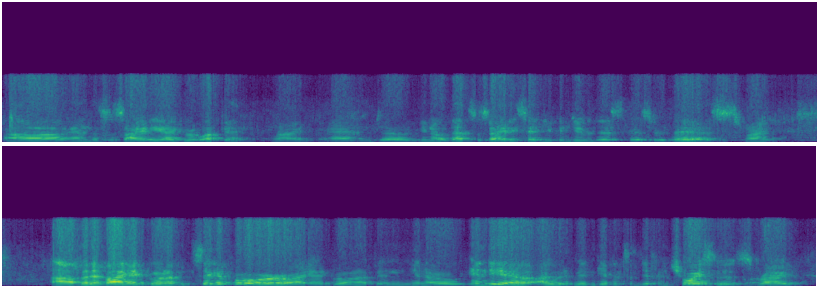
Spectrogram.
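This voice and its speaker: A man, a philosopher, answering audience questions in a thoughtful, conversational way, often checking in with a quick "right?". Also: mid-range voice, a little mellow, slight background noise, rough recording. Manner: thoughtful, frequent "right?" tags. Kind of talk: conversational public Q&A.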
